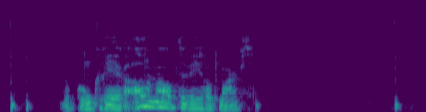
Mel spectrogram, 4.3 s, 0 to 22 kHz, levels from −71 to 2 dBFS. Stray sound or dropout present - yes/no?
no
